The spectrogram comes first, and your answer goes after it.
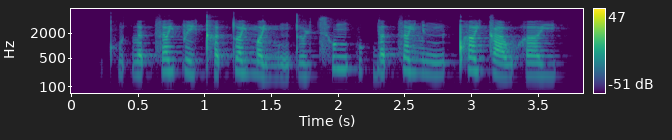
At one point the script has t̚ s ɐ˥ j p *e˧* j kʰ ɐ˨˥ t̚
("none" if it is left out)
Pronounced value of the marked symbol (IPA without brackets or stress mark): e˨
